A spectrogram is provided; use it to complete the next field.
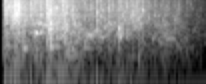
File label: FS Water, footsteps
